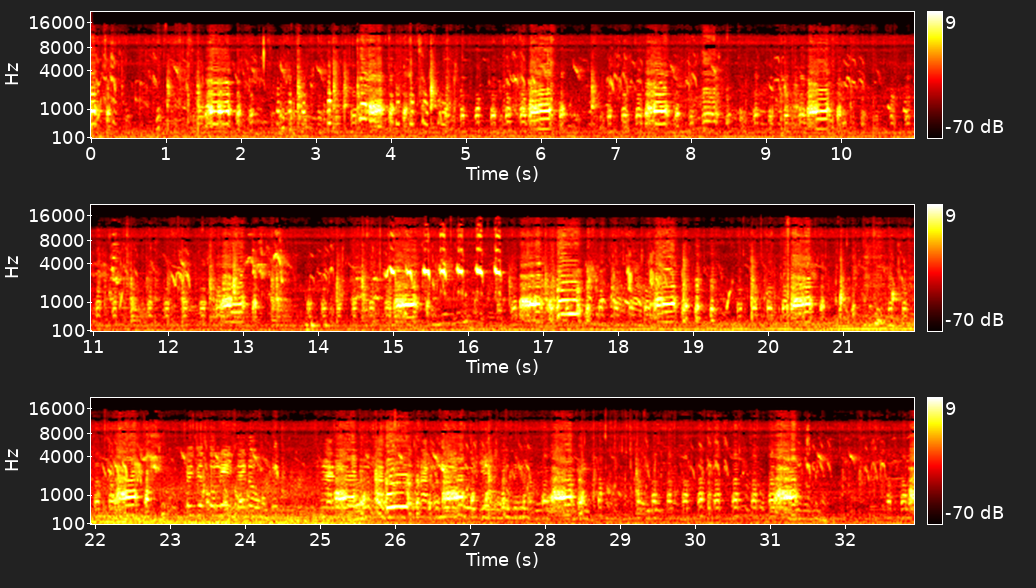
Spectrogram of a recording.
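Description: Chickens clucking, short calls repeated every second or two, with a brief run of rapid high peeps about halfway through.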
